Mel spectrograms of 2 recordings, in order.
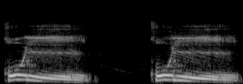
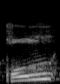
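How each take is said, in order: First: Kul said right, from the back of the throat; correct kul. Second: Kul said with too light a k and a rising tune; wrong kul. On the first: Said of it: "it's kul". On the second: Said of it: "It's not kul". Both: Shown as a demonstration.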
